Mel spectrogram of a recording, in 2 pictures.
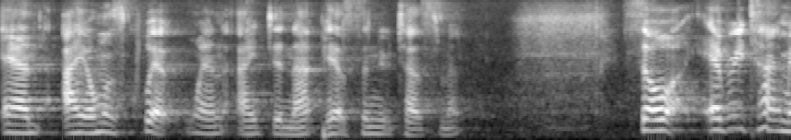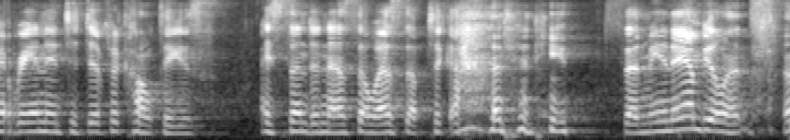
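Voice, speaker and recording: A woman talks with a medium pitch and ordinary pitch variation. Noticeable background noise can be heard. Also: fairly slow pace. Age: 70s. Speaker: seminary student. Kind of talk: testimony. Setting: church stage with congregation.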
